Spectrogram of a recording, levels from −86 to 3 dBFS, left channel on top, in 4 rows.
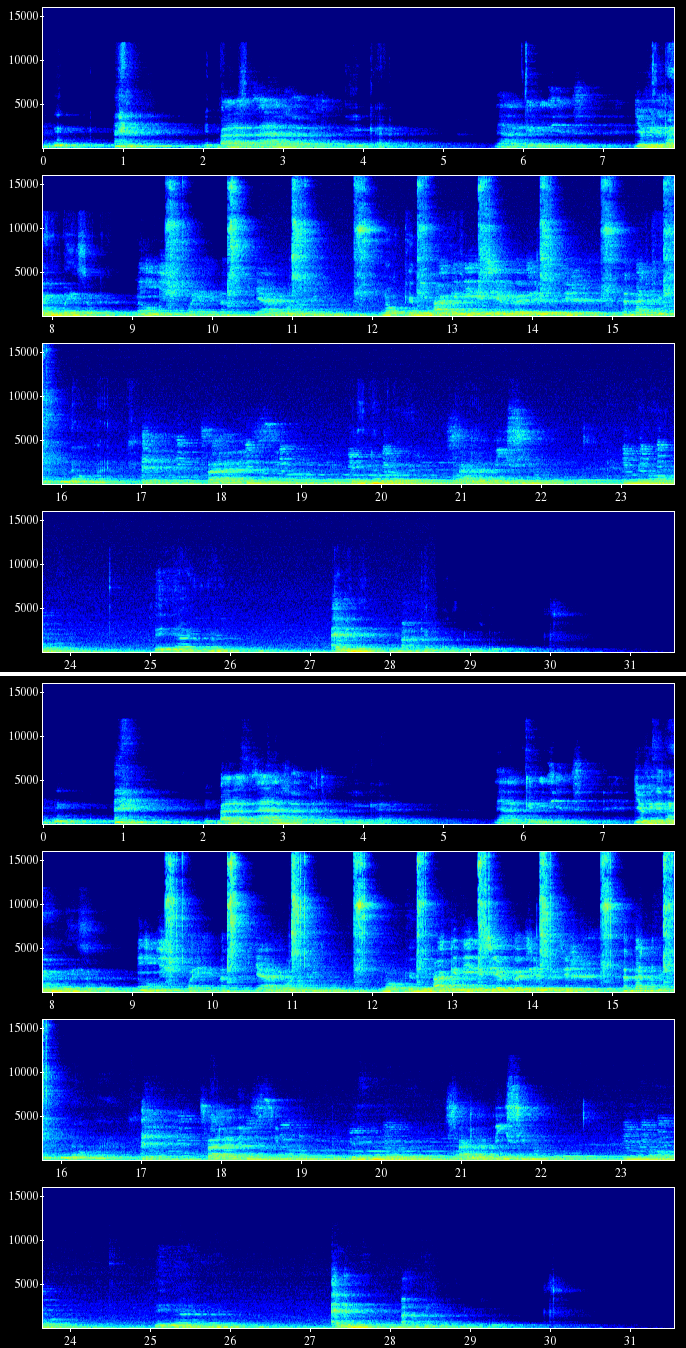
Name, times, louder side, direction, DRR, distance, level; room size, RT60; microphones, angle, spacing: voice 1, 0.9-1.2 1.7-1.8 2.2-3.7 5.6-6.7 7.0-8.2 9.1-11.7 12.8-15.6 17.0-19.2 20.8-22.1 22.7-22.8 27.3-27.5 28.1-28.5 30.0-30.1, equal, 75° right, -2 dB, 1.5 m, -38 dB
voice 2, 2.0-2.4 3.8-4.3 7.6-8.7 9.0-9.5 12.1-13.3 15.5-15.7 16.0-17.0 19.4-21.4 22.8-23.9 25.0-26.1 27.3-28.2 28.4-29.4, left 1 dB, 50° left, 1 dB, 0.9 m, -39 dB
sound 1, 9.4-9.7 10.2-10.5 11.0-11.2 11.8-12.0 12.6-12.7 13.3-13.5 14.1-14.3 14.9-15.0 15.6-15.8, right 5 dB, 30° right, 0.7 m, -36 dB
sound 2, 10.6-28.6, left 1 dB, 30° left, 0.6 m, -50 dB
sound 3, 17.0-23.8, left 1 dB, 75° left, 1.0 m, -40 dB
15.5 x 5.7 x 2.6 m, 2.7 s
head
